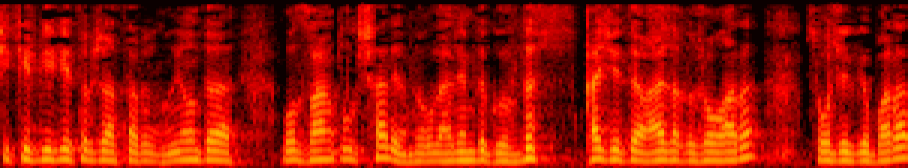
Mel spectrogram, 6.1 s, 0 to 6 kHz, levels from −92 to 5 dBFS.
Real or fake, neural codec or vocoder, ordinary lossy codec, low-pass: fake; codec, 16 kHz, 4 kbps, FunCodec, trained on Chinese and English, 50 frames a second; MP3, 24 kbps; 5.4 kHz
